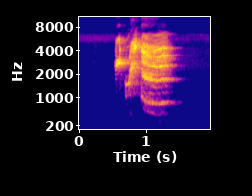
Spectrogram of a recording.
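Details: Talking parrot from Assam producing a single raspy, voice-like utterance of about one second that rises and then levels off into a buzzy tone, with a steady faint high whine in the background.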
